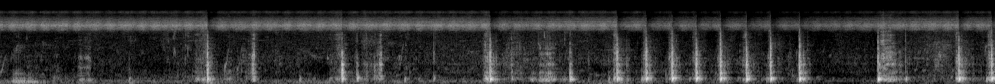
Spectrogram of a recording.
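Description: Kitchen knife chopping on a cutting board: a few scattered strokes, then a quick steady run of about four chops a second from about six seconds in, with a short pause near the end. A steady high chirring of crickets goes on throughout.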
